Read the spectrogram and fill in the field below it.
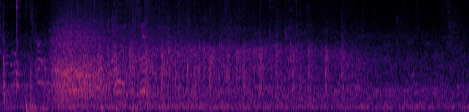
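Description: A large crowd cheers and applauds loudly in an echoing hall, then slowly fades.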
